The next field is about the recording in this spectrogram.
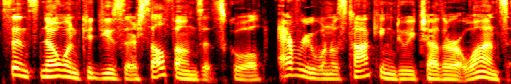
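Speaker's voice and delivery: usual speaking voice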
